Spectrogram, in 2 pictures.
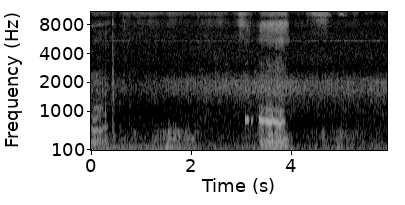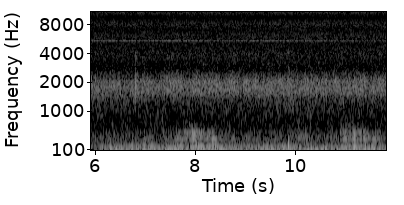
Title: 2 snoring tomcats and one nonsnoring nontomcat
